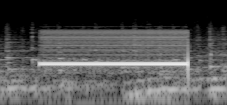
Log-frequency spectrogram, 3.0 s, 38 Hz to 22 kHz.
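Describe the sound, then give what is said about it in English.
A telephone line rings with one steady, loud electronic tone lasting about two seconds, then cuts off, leaving faint background noise; no individual dialing beeps stand out. The call is placed by the fake radio morning show Scotty and the Buzz on K98. “So we are going to call the girl.”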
